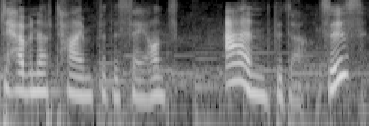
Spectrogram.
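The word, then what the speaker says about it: séance: I don't know how full your dance card is, but we've got a the family's got an invitation to this Cianci thing. – Oh, seance! There's a seance here. – Oh, that's how you say it.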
